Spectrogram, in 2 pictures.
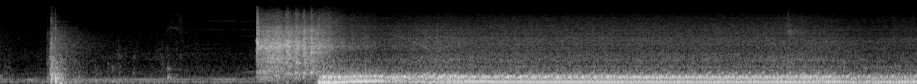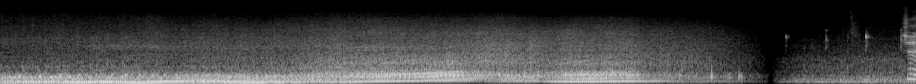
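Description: A Ford Mustang Roush 427R with 435 horsepower runs loud and close, its engine note climbing and falling through several revs while driving for roughly fifteen seconds, following a brief thump and quieter idle at the start.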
